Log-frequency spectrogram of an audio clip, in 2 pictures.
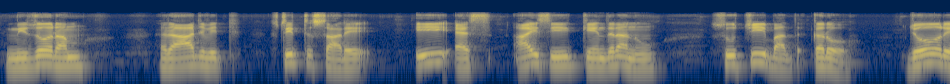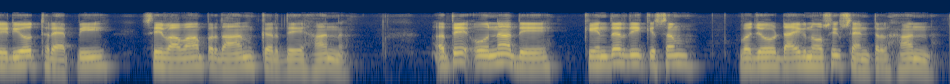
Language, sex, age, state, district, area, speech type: Punjabi, male, 30-45, Punjab, Jalandhar, urban, read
